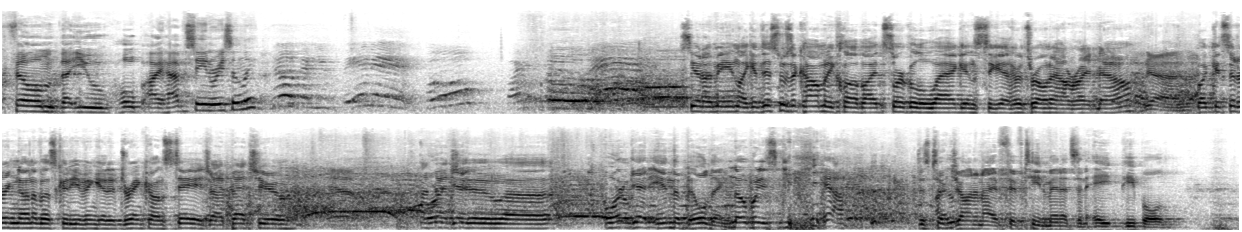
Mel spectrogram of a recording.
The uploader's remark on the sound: Live from SXSW in Austin TX.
